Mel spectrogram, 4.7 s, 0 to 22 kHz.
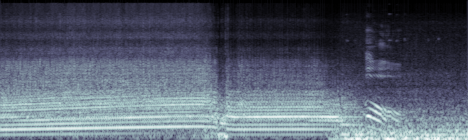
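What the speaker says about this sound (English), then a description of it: "Let's get the car straightened up and apply some right foot." A Ferrari 599 GTB Fiorano's F140 engine accelerates hard from inside the car, a loud rising howl that climbs in pitch, drops abruptly at a gear change, then pulls upward again.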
